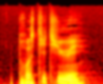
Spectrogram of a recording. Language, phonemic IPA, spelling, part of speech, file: French, /pʁɔs.ti.tɥe/, prostituer, verb, Fr-prostituer.ogg
- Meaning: to prostitute oneself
